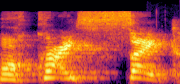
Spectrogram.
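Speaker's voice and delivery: high mock yell.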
